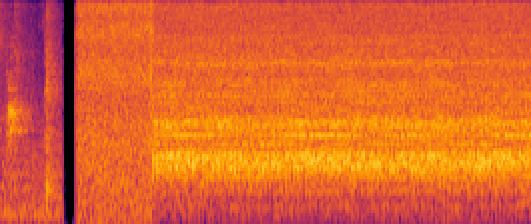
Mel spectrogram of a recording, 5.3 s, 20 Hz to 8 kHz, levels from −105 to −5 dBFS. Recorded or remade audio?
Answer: recorded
